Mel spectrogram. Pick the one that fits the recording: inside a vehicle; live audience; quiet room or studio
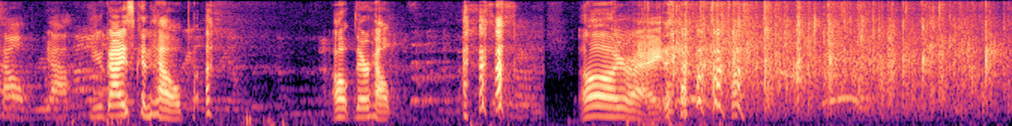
live audience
